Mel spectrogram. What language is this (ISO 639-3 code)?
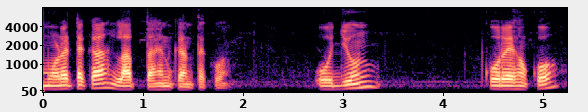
sat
